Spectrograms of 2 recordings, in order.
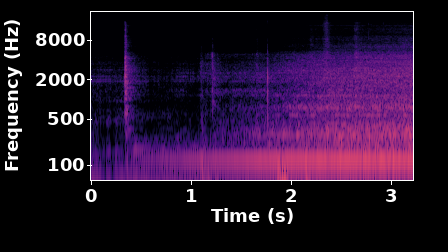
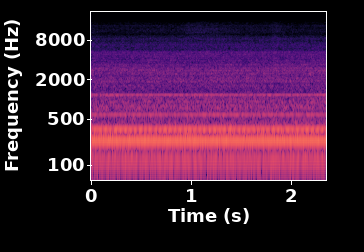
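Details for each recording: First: Small modified sine wave inverter with an always-running cooling fan, started after a pure sine wave unit: fan spins up over a couple of seconds, then an even, steady whoosh with low hum and no buzz; normal fan run. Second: Fan motor powered by a modified sine wave solar inverter: starts fine but has an intermittent harsh electrical buzz from the choppy power, annoying but not harmful to the fan; motor buzz from modified sine wave power.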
